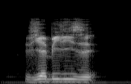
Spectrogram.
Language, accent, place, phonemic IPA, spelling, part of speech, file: French, France, Lyon, /vja.bi.li.ze/, viabiliser, verb, LL-Q150 (fra)-viabiliser.wav
- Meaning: to service (provide with services)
